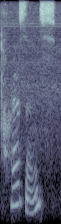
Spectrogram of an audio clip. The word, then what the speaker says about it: present: of times you get presents. Presents, that's the noun. But if you go somewhere and you have to give a speech, you often present. Okay, that's on the second.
